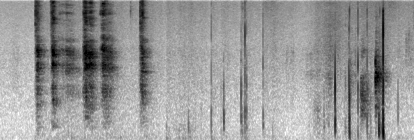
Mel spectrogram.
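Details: A dog's coughing fit: a burst of several short, harsh, breathy expulsions followed by quieter snorts and clicks; cough.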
